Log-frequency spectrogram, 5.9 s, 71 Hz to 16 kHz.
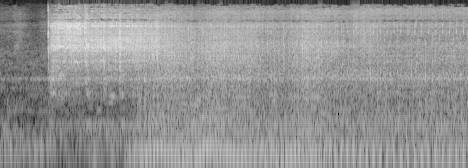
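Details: Honda Supra X 125 fuel-injected motorcycle, hard to start on the electric starter and won't hold idle; cranks briefly, then catches into a fast steady idle, starting only with fuel pressure raised to 58 (fails at the normal 42); TPS already checked and throttle body cleaned.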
